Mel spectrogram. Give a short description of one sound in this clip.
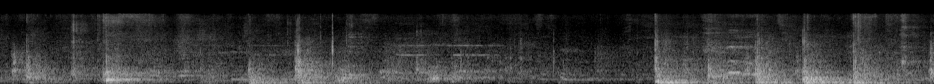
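Footsteps thud on a wooden stage floor.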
